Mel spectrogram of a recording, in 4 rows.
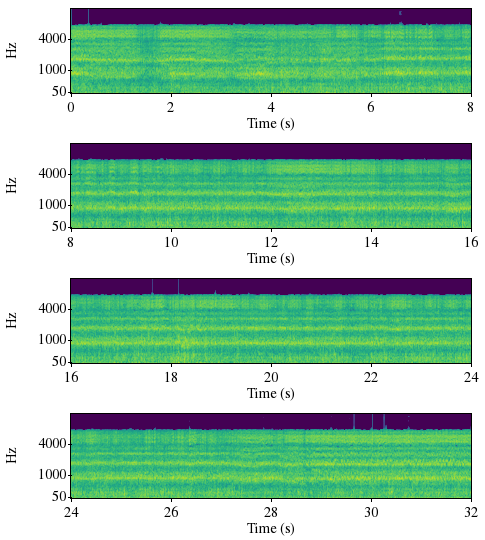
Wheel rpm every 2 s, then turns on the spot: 200, 200, 200, 230, 230, 230, 220, 230, 230, 240, 230, 230, 230, 230, 200, 190.
none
